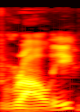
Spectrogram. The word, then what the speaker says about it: Raleigh: Well, actually, you would already know, Rolly, what it is. – Okay. – Because this is why you're angry at it. – It's pronounced Raleigh, like North Carolina.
